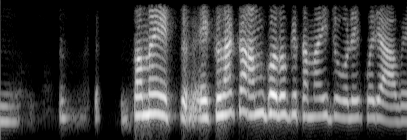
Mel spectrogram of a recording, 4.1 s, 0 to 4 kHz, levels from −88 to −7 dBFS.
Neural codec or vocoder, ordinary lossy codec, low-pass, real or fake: codec, 24 kHz, 0.5 kbps, DualCodec; none; 3.6 kHz; fake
